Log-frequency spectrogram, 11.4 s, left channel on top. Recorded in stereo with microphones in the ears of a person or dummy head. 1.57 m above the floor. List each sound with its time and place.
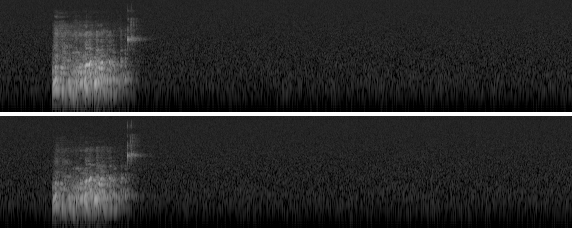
1.1 s laughter: 55° left (ahead or behind), 0.9 m; by 2.6 s 40° left (ahead or behind), 2.5 m
2.5 s a finger snap: 5° right (ahead or behind), 6 m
